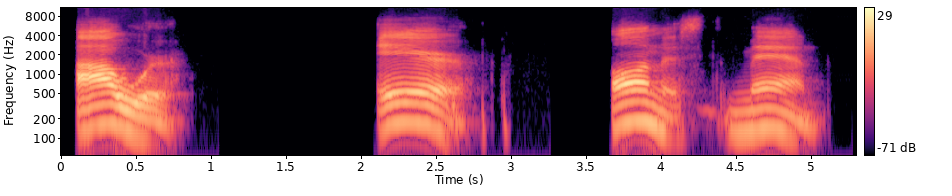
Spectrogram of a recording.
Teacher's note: in spite of starting with the letter H, the H is silent, it's not pronounced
